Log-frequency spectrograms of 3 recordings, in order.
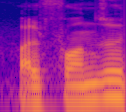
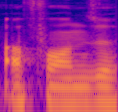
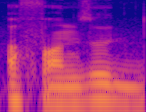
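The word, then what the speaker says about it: Afonso: अल्फोंसो नहीं है, अफोंसो है। अफोंसो डे अल्बाकर्की। और इसकी एक लड़ाई हुई थी जिसे लीड किया था अफोंसो डे अल्बाकर्की ने, किसके खिलाफ, बीजापुर सल्तनत के खिलाफ।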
